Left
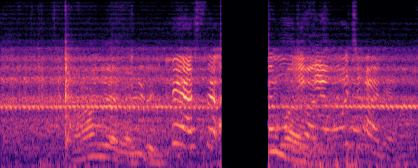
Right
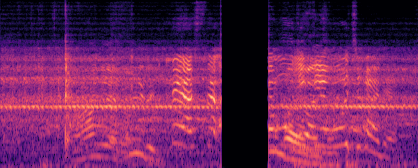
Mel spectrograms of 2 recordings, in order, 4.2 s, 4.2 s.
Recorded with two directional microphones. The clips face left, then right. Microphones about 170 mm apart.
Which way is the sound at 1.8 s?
15° left (ahead or behind).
